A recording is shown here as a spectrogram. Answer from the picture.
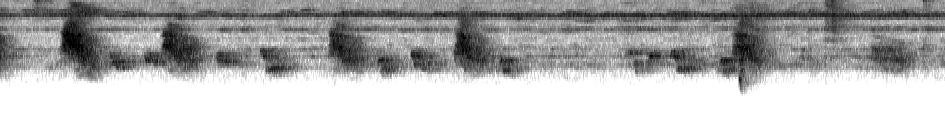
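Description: Faint bird chirping: short, high calls repeating about once a second, over a thin steady high tone.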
